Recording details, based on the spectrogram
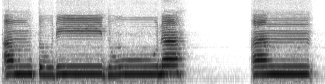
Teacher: रॉ के बाद जो है या है, ठीक है, या साकिन है, और इसी तरह दाल के बाद वाव साकिन है, तो इन दोनों को लंबा पढ़ेंगे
